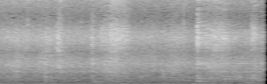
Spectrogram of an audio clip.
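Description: Dried fish shutki with chilli powder being stirred in a pan, a steady hiss of frying under soft scraping strokes and a light tap of the spoon near the end, close and without speech.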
